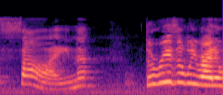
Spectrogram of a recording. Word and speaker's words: sine: e we're just lazy so it's not sin a lot of people want to say that sign the reason we write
